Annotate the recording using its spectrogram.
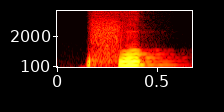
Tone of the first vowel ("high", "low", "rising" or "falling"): falling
